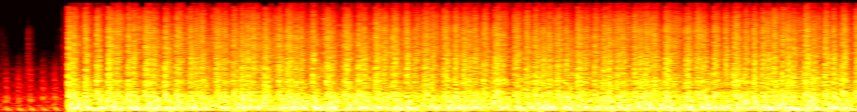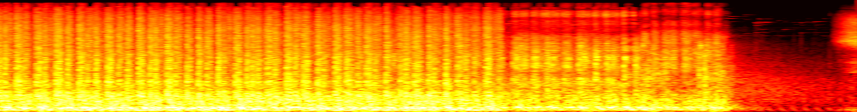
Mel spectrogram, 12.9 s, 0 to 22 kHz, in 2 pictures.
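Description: Sustained automatic gunfire from an M249 light machine gun in PUBG, a long unbroken burst of rapid shots at steady loud level for about ten seconds, then cutting off abruptly.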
